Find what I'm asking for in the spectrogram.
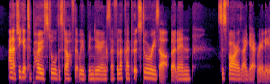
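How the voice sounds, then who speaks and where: A woman speaks very fast with a British accent. The sound is dry and close, with no echo. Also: very clean recording, silent background. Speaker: wedding planner and podcast co-host. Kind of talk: casual chat. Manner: animated.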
